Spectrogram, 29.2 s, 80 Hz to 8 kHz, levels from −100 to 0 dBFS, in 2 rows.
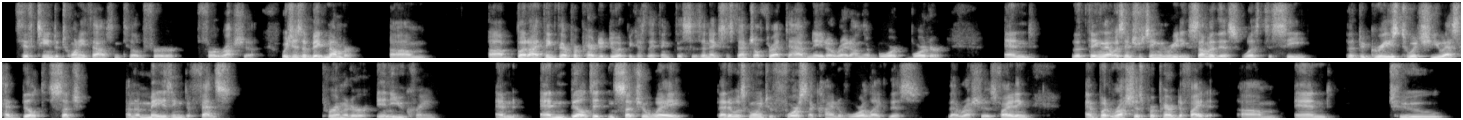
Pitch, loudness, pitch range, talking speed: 110 Hz, -21 LUFS, 100-135 Hz, 205 wpm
